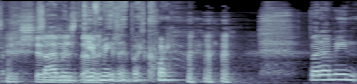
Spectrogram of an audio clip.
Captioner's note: laugh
